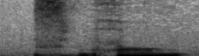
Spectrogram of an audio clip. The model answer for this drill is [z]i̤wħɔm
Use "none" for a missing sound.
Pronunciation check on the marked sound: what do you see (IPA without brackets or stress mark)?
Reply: z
